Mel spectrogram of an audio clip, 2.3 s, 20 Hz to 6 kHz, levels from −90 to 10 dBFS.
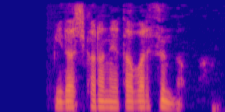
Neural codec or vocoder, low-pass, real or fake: none; 5.4 kHz; real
